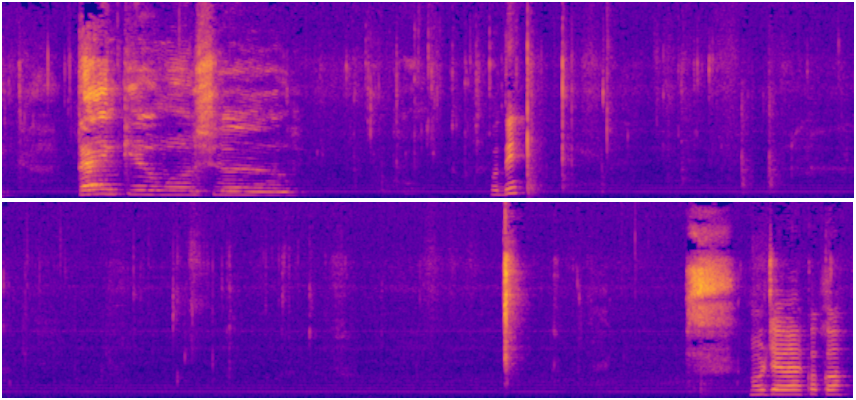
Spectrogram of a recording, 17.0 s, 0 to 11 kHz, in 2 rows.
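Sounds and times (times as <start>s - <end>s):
steady low hum: 0.0s - 17.0s
person chewing: 3.1s - 4.9s, 5.6s - 12.3s.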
